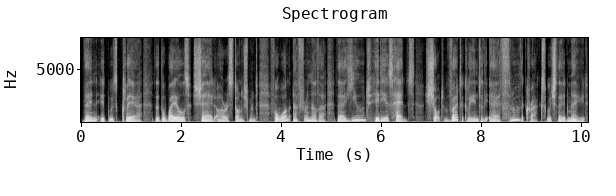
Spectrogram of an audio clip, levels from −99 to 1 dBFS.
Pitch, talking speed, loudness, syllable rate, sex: 145 Hz, 175 wpm, -18 LUFS, 5.0 syllables/s, male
